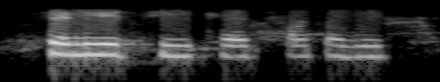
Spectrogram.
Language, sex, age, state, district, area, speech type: Hindi, female, 30-45, Uttar Pradesh, Varanasi, rural, conversation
